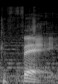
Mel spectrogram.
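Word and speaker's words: Kafei: can't pronounce it currently it's pronounced cafe like cafe so okay okay so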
